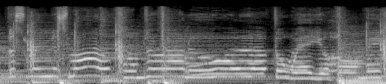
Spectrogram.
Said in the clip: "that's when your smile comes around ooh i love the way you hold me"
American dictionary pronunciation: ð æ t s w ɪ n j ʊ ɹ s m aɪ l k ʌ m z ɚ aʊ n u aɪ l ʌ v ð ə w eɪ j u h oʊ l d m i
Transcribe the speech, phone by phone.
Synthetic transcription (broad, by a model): ð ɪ s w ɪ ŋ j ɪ s m aɪ l k ʌ m z ɚ aʊ n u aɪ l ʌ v ð ə w eɪ j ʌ h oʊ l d m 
